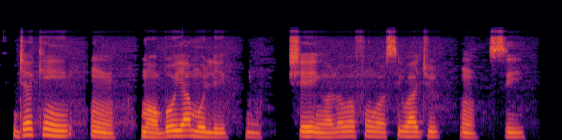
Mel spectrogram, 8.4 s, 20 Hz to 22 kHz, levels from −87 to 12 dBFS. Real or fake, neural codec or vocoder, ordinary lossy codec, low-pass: real; none; none; 9.9 kHz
